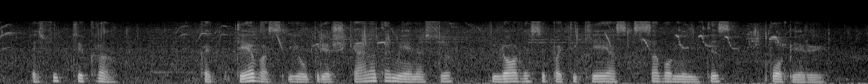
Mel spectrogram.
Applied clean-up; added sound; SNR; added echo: none; Bird vocalization, bird call, bird song + Water; 12 dB; none.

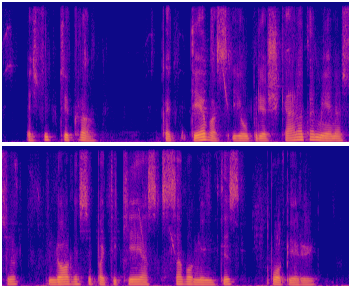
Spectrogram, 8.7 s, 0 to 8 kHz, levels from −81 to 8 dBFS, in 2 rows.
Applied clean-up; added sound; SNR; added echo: neural separator model SepFormer DNS4.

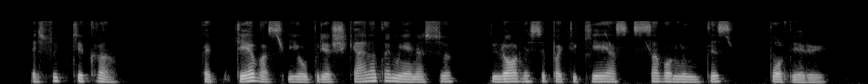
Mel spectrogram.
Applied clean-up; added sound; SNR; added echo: neural mask model DeepFilterNet 3.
